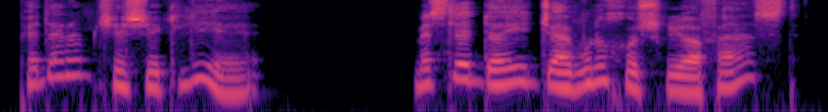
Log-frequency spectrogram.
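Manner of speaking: put-on a sickly child asking, a little wistful; frail boy Linton. A narrator's reading. Linton asks Nelly about his new home, soft and curious.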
